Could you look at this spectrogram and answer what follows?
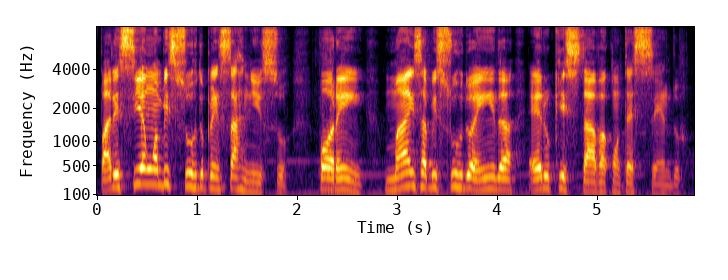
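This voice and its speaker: A man with a Brazilian accent narrating a scripted horror story in a measured, dramatic way. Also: fairly high pitch, expressive, darkish tone.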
